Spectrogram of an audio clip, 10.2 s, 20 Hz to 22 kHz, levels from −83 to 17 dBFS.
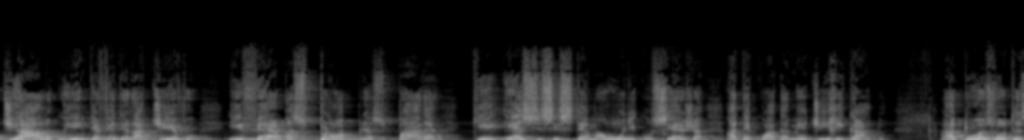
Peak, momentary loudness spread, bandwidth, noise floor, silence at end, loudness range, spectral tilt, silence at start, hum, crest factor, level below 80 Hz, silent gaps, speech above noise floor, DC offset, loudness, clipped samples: -6 dBFS; 11 LU; 14.5 kHz; -51 dBFS; 0 s; 3 LU; -5 dB/octave; 0 s; none; 18 dB; -40 dBFS; none; 29 dB; under 0.1%; -23 LUFS; under 0.1%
